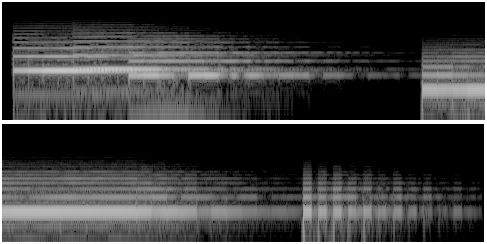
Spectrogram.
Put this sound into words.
pl-organlike-acidinside
Something I synthesized around yesterday. Turns out, sawtooth makes an excellent organ-like sound when filtered into oblivion.
It sounds rough because I used that acid sample I'm trying to destroy completely. Wave files degrade fast, right?
experiment, acidthingy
